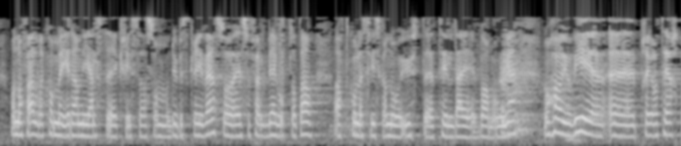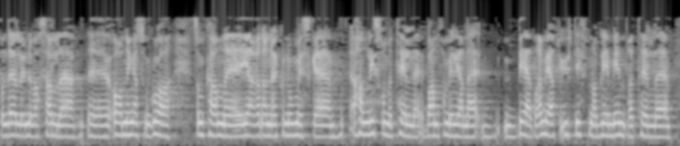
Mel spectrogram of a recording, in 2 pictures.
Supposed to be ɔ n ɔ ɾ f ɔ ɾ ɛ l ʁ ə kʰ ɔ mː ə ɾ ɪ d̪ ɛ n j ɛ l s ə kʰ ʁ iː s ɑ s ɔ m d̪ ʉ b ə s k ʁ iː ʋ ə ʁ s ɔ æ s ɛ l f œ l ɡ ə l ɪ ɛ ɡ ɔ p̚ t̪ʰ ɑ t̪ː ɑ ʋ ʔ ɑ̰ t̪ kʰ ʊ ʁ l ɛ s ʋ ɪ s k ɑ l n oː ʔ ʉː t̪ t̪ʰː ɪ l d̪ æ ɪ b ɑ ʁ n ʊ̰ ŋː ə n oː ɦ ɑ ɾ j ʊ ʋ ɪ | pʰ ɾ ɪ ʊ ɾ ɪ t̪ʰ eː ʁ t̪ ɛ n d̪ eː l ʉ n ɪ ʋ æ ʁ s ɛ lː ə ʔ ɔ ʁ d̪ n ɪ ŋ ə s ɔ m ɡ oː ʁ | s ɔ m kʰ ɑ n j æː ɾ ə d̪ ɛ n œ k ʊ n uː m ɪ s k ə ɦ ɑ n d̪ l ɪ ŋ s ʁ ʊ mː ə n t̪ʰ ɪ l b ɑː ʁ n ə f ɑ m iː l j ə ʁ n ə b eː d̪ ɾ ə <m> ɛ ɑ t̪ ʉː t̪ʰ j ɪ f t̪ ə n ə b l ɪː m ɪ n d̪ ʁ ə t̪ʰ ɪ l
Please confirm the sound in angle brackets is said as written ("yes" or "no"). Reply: yes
